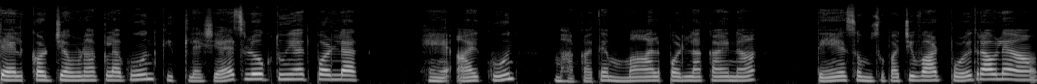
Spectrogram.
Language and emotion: Goan Konkani, fearful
